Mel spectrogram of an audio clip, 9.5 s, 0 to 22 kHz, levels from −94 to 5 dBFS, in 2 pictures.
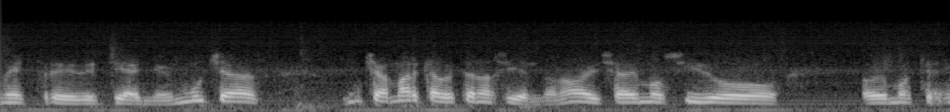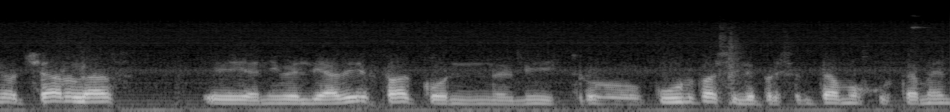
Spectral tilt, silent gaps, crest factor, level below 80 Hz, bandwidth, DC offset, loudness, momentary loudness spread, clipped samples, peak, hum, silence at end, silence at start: -7.5 dB/octave; none; 16 dB; -54 dBFS; 9.2 kHz; under 0.1%; -25 LUFS; 10 LU; under 0.1%; -8 dBFS; none; 0 s; 0 s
